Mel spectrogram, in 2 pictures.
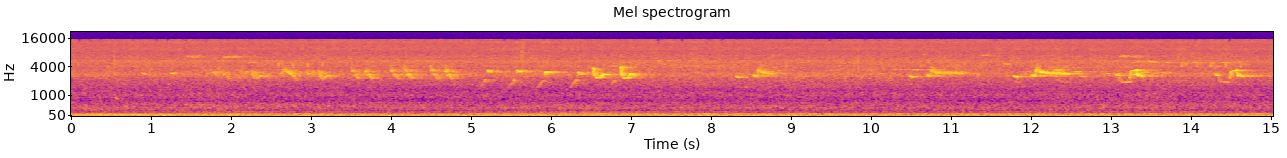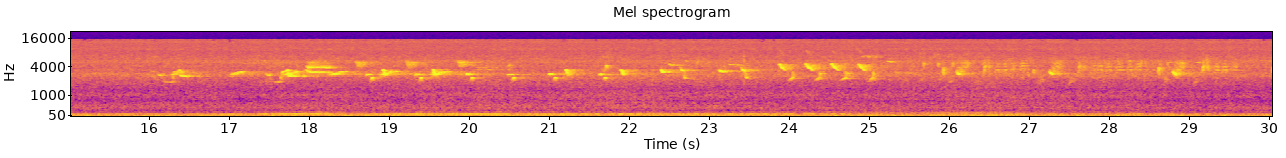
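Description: Birds chirping in quick, high, irregular series, over a steady low rumble that grows louder for a few seconds in the middle.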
